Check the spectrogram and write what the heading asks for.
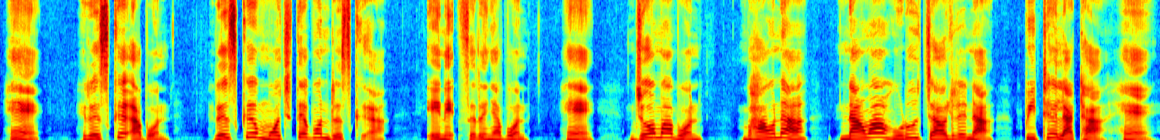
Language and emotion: Santali, neutral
